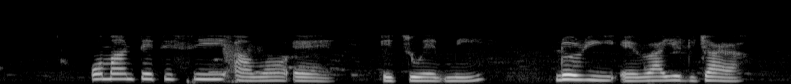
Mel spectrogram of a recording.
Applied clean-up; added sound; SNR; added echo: none; none; none; none.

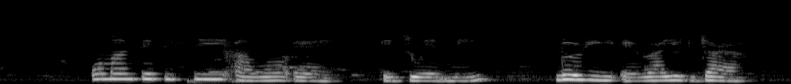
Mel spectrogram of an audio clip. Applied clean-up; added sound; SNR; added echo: none; none; none; reverberation time 0.3 s.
